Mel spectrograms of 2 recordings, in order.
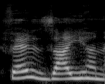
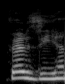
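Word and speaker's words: verzeihen: फेरजाइहन है, फेरजीहन नहीं है।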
